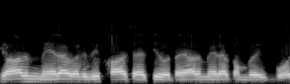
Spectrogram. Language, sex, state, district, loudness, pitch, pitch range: Hindi, male, Uttar Pradesh, Jyotiba Phule Nagar, -16 LUFS, 120 Hz, 115-125 Hz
